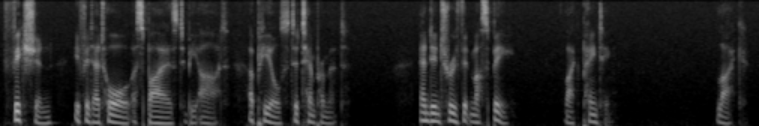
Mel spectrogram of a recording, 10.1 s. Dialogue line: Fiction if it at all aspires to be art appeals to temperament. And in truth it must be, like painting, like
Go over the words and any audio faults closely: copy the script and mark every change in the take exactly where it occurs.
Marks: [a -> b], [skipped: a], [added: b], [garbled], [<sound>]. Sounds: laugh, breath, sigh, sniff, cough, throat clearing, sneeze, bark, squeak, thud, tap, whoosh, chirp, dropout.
Fiction if it at all aspires to be art appeals to temperament. And in truth it must be, like painting, like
